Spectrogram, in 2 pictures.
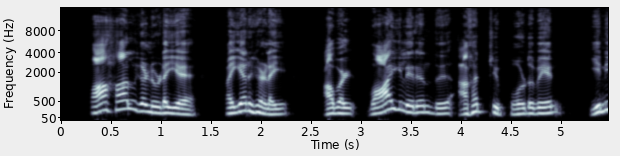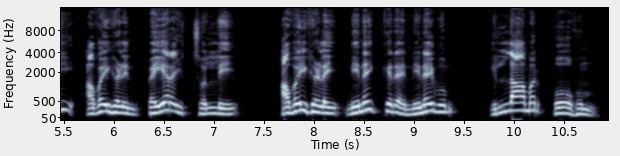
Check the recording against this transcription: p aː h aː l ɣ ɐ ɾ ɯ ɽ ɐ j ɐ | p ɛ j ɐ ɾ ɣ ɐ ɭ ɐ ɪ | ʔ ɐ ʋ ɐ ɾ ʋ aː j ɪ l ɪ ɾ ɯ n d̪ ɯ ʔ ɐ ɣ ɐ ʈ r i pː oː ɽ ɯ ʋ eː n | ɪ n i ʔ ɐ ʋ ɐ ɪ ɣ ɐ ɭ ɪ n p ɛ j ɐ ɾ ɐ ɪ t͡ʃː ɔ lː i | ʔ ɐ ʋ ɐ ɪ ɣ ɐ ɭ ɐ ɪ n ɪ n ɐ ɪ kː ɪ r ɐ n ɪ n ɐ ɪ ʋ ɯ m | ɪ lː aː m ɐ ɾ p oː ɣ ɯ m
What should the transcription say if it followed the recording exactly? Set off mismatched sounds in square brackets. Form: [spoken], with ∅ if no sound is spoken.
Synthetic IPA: p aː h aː l ɣ ɐ [ɭ] ɯ ɽ ɐ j ɐ | p ɛ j ɐ ɾ ɣ ɐ ɭ ɐ ɪ | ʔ ɐ ʋ ɐ [ɭ] ʋ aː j ɪ l ɪ ɾ ɯ n d̪ ɯ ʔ ɐ ɣ ɐ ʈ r i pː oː ɽ ɯ ʋ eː n | ɪ n i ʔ ɐ ʋ ɐ ɪ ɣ ɐ ɭ ɪ n p ɛ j ɐ ɾ ɐ ɪ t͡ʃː ɔ lː i | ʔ ɐ ʋ ɐ ɪ ɣ ɐ ɭ ɐ ɪ n ɪ n ɐ ɪ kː ɪ r ɐ n ɪ n ɐ ɪ ʋ ɯ m | ɪ lː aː m ɐ ɾ p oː ɣ ɯ m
